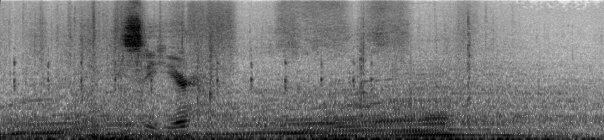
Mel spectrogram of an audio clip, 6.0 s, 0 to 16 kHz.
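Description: A 2021 Mazda CX-5 Grand Touring Reserve with all-wheel drive pulls hard from inside the cabin, its engine note rising as a steady rumble beneath someone talking.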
